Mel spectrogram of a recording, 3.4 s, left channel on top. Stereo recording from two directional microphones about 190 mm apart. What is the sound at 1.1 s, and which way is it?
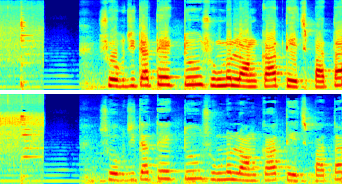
A woman's voice, 40° left (ahead or behind).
